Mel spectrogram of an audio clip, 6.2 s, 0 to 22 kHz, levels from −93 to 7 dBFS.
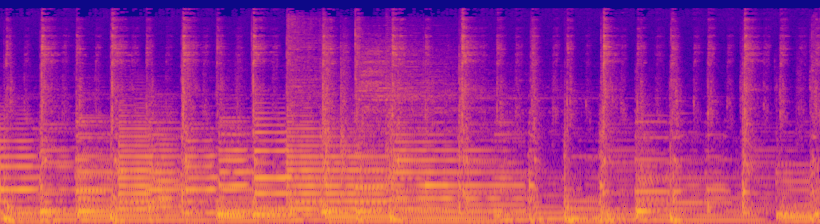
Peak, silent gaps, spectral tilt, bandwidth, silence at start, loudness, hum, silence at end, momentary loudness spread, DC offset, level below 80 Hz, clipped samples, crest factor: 0 dBFS; none; -5.5 dB/octave; 19 kHz; 0 s; -17 LUFS; none; 0 s; 7 LU; under 0.1%; -26 dBFS; under 0.1%; 16 dB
